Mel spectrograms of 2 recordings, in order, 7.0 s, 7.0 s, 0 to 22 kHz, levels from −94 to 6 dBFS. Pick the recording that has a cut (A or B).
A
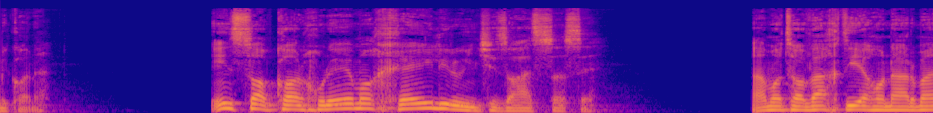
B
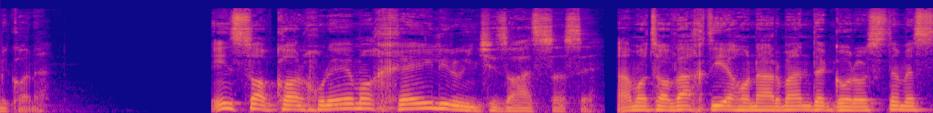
B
